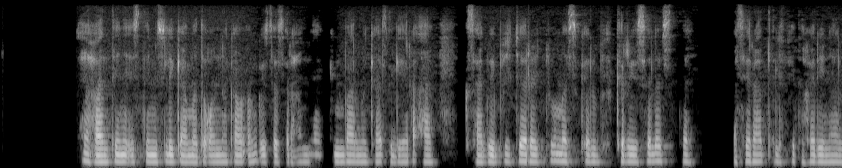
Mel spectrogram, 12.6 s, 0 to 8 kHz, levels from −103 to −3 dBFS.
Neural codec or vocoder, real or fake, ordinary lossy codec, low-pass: none; real; MP3, 64 kbps; 7.2 kHz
